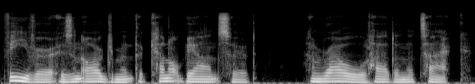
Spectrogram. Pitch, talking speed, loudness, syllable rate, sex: 125 Hz, 165 wpm, -15 LUFS, 4.8 syllables/s, male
